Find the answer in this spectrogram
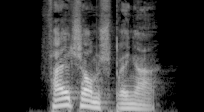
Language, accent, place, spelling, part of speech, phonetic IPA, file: German, Germany, Berlin, Fallschirmspringer, noun, [ˈfalʃɪʁmˌʃpʁɪŋɐ], De-Fallschirmspringer.ogg
- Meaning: 1. parachutist 2. skydiver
